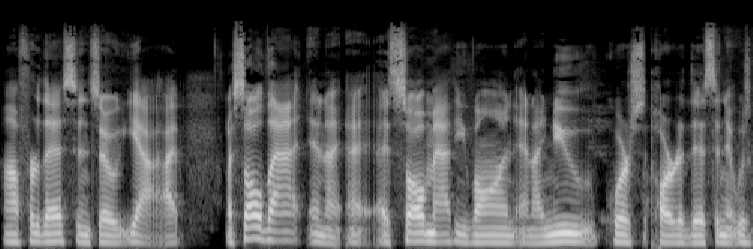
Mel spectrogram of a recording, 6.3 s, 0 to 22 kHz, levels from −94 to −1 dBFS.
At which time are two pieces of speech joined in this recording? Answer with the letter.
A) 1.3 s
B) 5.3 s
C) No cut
B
